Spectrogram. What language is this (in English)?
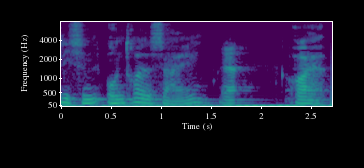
Danish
